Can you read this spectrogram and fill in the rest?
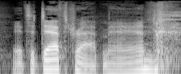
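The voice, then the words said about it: Todd Barry impression. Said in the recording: “Good Todd Barry impression.”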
